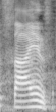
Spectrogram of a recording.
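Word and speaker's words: science: यदि ई और आई से पहले ये थोड़ा ध्यान देना है। और एस के बाद सी हो तो सी साइलेंट होगा। ठीक है दोस्तों? तो चलिए अब हम एग्जांपल देखते हैं। पहला है देखिए एस सी आई ई एन सी ई इसे क्या पढ़ते हैं हम? साइंस।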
